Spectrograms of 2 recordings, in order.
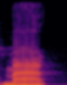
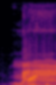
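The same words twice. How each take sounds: First: It is said in his normal voice. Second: It is said in a quacking, duck-like voice.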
